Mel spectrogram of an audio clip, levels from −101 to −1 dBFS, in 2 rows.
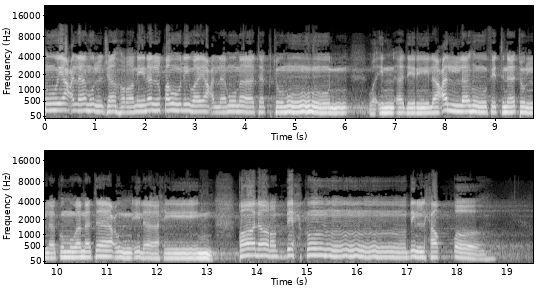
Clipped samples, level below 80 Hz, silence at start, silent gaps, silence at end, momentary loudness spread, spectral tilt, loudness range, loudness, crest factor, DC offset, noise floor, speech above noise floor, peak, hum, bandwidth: under 0.1%; -52 dBFS; 0 s; none; 0.55 s; 7 LU; -7 dB/octave; 3 LU; -16 LUFS; 14 dB; under 0.1%; -42 dBFS; 27 dB; -2 dBFS; none; 10.5 kHz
